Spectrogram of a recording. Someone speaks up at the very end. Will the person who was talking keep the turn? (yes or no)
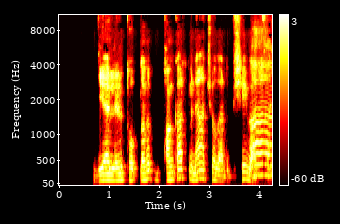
no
